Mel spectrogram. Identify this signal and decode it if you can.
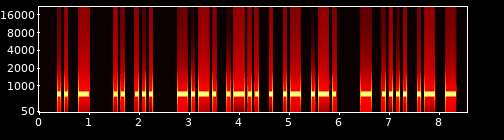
Morse code, heard as a keyed tone, about 17 wpm, 700 Hz. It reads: IT IS CLEAR THAT
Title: Sets of 5 Words Encore 17wpm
